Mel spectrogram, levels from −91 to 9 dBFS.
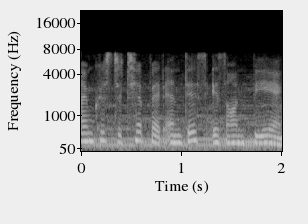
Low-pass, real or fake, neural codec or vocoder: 7.2 kHz; fake; codec, 16 kHz, 8 kbps, FunCodec, trained on Chinese and English, 25 frames a second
